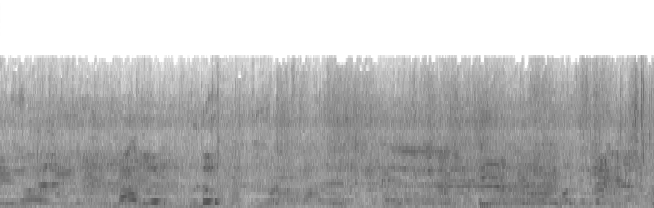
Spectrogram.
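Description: Children playing in a swimming pool, many high voices shouting and calling over one another, with a louder shout about two seconds in.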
